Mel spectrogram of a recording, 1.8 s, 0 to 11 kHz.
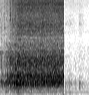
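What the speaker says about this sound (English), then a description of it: "freshly thinned out using the belt sander, tabletop belt sander" Tabletop belt sander thinning down a Smith & Wesson revolver rebound spring, a loud steady grinding whir that runs about 1.3 seconds, then cuts off abruptly into quiet room tone.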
